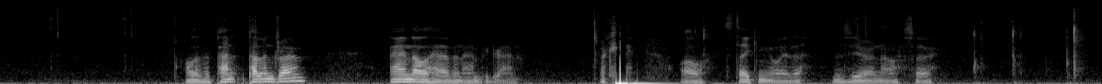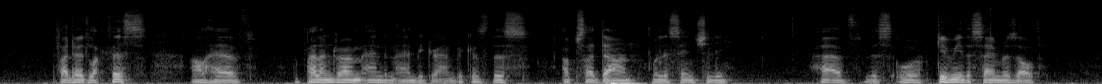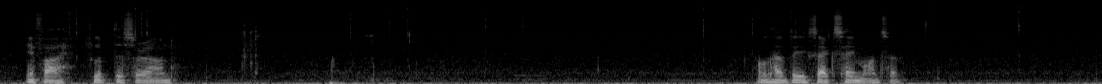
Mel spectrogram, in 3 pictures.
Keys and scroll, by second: 6.7 ctrl+z, 24.3 ctrl+v.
